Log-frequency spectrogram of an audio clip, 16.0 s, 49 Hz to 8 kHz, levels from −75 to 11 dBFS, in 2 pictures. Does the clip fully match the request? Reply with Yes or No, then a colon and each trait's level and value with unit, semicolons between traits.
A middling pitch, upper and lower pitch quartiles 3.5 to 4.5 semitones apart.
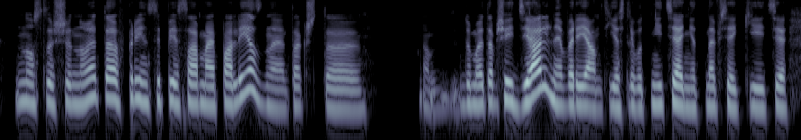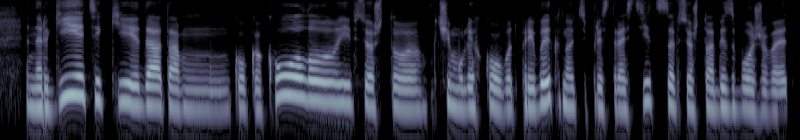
Yes: medium, 175 Hz; average, 3.9 semitones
